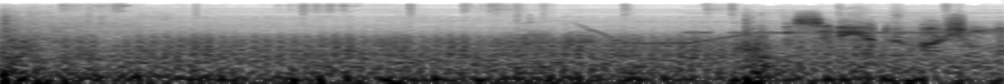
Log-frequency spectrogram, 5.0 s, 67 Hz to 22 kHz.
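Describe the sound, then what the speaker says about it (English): Gunfire and jet engine roar in the combat flight game Ace Combat 7, set over a city under martial law: a continuous rumbling barrage with crackling bursts and a jet sweeping past near the end. "Gunfire and the roar of jets echoing through the streets."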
